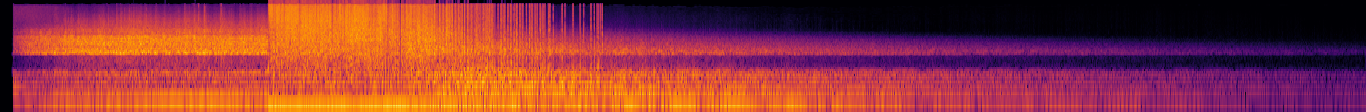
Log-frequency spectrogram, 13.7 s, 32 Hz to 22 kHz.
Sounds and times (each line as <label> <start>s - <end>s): Distorted Explosion 0.2s - 10.5s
